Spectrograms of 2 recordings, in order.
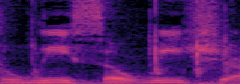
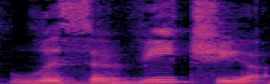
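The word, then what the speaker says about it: Lisowicia: walking the planet, called Lissavicia, which I kept pronouncing as Lisa-Wicia in my head when I was researching, but it's Lissavicia.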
